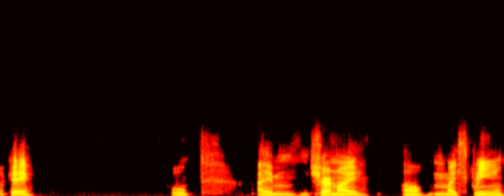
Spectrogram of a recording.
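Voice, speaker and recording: A man's fairly low voice in a non-native accent, with a bright, sharp tone and ordinary pitch variation, at a very slow pace with long, frequent pauses, in a dry, close sound with no echo against a quiet background. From Brazil, Santa Catarina. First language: Portuguese. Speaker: security engineer, workshop speaker. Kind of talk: technical presentation. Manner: halting.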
